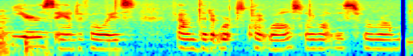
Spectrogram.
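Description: A woman's voice over loud background noise. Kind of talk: casual haul vlog. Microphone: phone near.

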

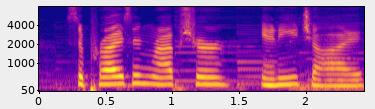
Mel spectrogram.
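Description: A woman talks at a very slow pace while music plays behind her. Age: 40s. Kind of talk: poetry reading.

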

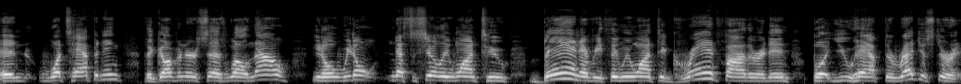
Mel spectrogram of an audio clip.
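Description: In an American accent, a man speaks at a moderate pace with a high pitch. His pitch varies in an ordinary way over a quiet background. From Michigan. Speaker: gun YouTuber. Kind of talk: political commentary in a video, rally-support speech. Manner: earnest, fired-up, indignant. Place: home room.

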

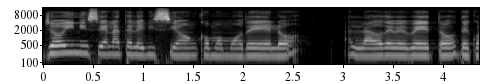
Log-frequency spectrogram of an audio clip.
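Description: Against a quiet background, a woman with a Dominican accent speaks at a moderate pace. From Dominican Republic. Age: 30s. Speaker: TV presenter and model; TV presenter. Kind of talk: interview. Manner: halting. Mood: earnest, explaining herself. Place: office. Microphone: handheld.

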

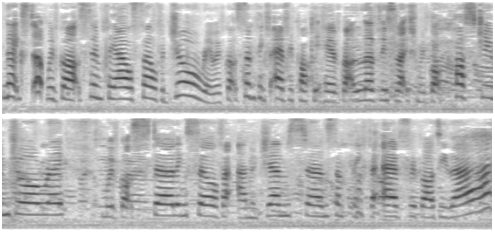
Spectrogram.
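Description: A woman talks at a fairly quick pace with hardly any pauses, while clear music plays in the background. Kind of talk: casual walkthrough commentary. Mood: upbeat, promotional. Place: market. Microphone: phone near.

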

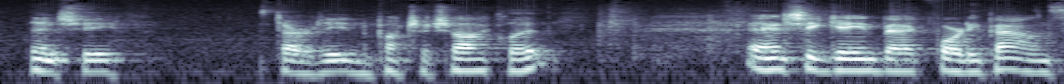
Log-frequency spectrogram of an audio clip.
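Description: Light background noise runs under the recording. A man speaks at a moderate pace. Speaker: home vlogger. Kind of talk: casual vlog chat. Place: kitchen.

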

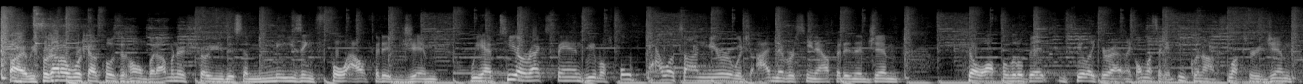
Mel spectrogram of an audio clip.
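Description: A man rattles off his words very fast while clear music plays behind him. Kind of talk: property tour presentation. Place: home room. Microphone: lapel.

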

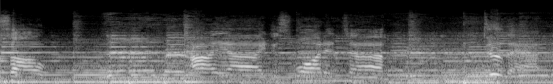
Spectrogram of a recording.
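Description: Very slow speech in an American accent over loud music in the background. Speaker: driver on a road trip. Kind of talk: casual talk to camera while driving. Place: car. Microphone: phone near.

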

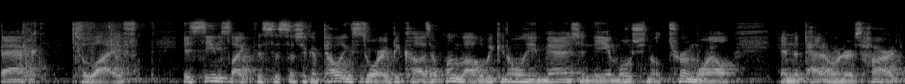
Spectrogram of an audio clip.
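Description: With an American accent, a man talks at a moderate pace in a fairly low pitch, his intonation fairly even and his loudness very even, over noticeable background noise. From United States. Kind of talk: homily delivered in church. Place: home room. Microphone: webcam.

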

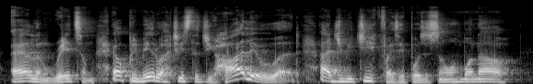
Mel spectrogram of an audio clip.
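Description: There is audible echo in the room. A man talks at a moderate pace. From Brazil. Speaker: fitness youtuber. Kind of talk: video commentary. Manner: animated. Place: home room.

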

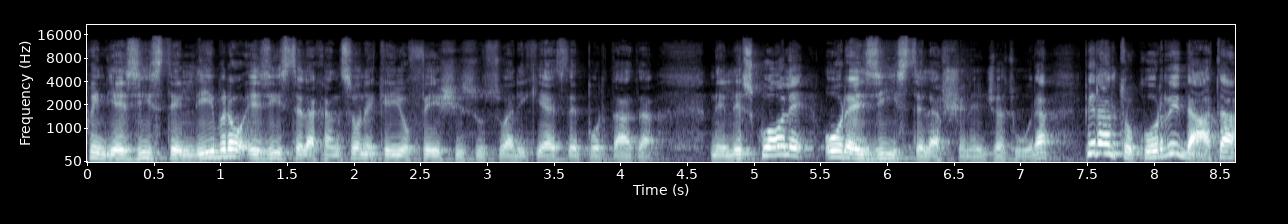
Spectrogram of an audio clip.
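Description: In a dark, mellow tone, a man talks at a moderate pace with a medium pitch and ordinary pitch variation. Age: 50s. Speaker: carnival mask performer and theatre director; TV guest. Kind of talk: interview. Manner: halting. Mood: earnest, explaining. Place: studio. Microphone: lapel.

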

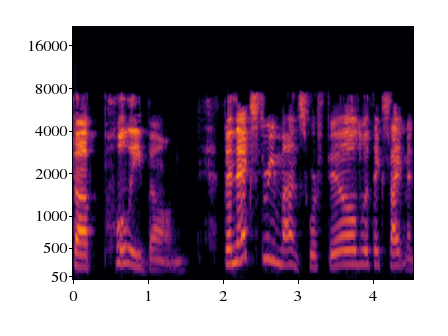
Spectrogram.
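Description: In a quiet setting, the reading voice stays unforced and its pitch varies in an ordinary way.

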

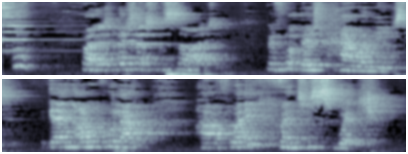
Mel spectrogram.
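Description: With music in the background and strong room echo, a woman with a high pitch speaks at a fairly slow pace, with long, frequent pauses and ordinary pitch variation. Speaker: fitness instructor. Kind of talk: workout instruction. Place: gym.

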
